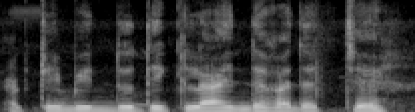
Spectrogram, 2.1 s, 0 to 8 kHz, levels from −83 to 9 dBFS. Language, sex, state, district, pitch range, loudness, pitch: Bengali, male, Assam, Hailakandi, 135-150 Hz, -18 LUFS, 140 Hz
